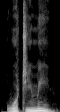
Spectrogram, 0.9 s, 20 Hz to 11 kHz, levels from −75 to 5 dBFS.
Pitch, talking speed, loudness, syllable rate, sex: 145 Hz, 265 wpm, -12 LUFS, 5.5 syllables/s, female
